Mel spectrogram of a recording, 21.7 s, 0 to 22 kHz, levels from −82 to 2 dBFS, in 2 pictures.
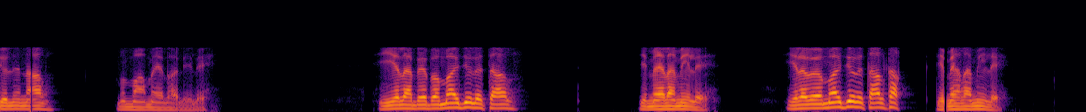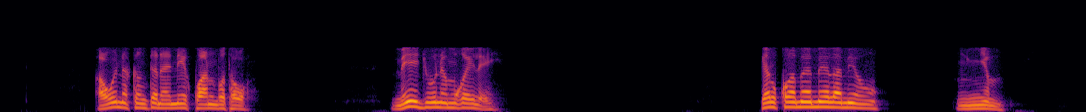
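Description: From the start the speech carries the Bluetooth CVSD headset codec. The sound is hard-limited below 4 kHz, which fits a 64 kbit/s CVSD link. Each sample is coded as a single up-or-down step whose size adapts, so fast, loud high-frequency energy outruns the step and smears into distortion. Sibilants turn scratchy, and a granular hiss sits under the speech for the whole clip.

Unconcealed Bluetooth headset packet loss cuts three abrupt holes into that signal. The first runs from 0.30 to 0.34 s, the second from 9.44 to 9.49 s just after "joulo taal tak jə", and the third from 18.47 to 18.49 s. In each, a handful of short voice packets failed to arrive and were replaced by silence or an idle pattern rather than concealed. The speech resumes briefly quieter as the CVSD step size rebuilds.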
